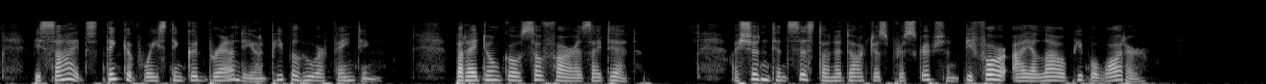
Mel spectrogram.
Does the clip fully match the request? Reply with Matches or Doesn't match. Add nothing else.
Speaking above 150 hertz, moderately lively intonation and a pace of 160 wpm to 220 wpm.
Doesn't match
